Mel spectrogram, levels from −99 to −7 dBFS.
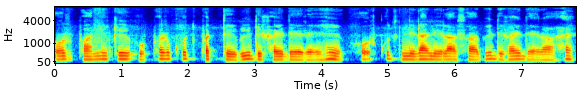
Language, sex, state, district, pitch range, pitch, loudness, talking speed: Hindi, male, Uttar Pradesh, Saharanpur, 120-140 Hz, 130 Hz, -22 LUFS, 160 wpm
